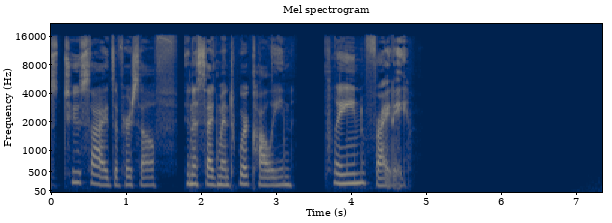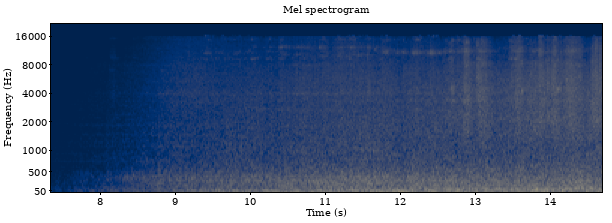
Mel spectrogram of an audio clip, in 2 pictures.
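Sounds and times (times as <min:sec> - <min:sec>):
speech: 0:00.1 - 0:04.8
train hurtling down tracks beside a strip club: 0:07.5 - 0:14.6.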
